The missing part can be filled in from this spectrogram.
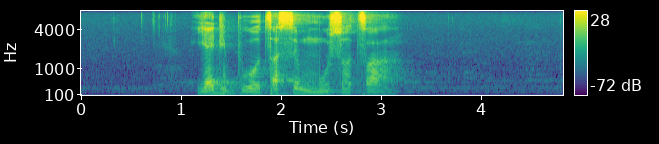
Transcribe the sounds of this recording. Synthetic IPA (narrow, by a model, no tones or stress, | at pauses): jadipʼuɔt͡sasɪm̩musɔt͡sa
